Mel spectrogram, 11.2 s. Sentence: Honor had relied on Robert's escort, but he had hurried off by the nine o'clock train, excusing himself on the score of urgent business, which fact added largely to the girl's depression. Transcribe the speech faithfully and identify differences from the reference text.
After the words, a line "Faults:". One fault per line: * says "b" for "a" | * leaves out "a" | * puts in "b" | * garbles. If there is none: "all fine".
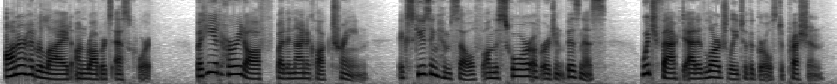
Honor had relied on Robert's escort, but he had hurried off by the nine o'clock train, excusing himself on the score of urgent business, which fact added largely to the girl's depression.
Faults:
all fine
